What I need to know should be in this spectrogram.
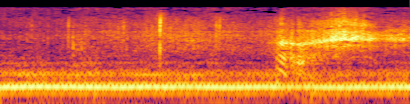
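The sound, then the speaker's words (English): A steady low engine hum from a car driving down the coast road toward New York runs throughout, with a voice briefly heard over it near the end. “And later, as you're driving Neil down the coast toward New York.”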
